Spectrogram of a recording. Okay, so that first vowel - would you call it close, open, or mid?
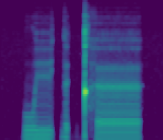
close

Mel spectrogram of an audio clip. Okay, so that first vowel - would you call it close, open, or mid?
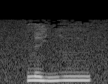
mid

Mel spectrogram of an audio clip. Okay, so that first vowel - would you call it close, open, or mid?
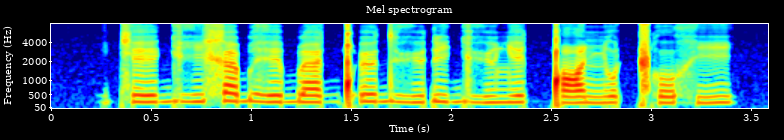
mid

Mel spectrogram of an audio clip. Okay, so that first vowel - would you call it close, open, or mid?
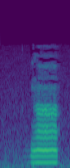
open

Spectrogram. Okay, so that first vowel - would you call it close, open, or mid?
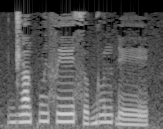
open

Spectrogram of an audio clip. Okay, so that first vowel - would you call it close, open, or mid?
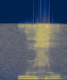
close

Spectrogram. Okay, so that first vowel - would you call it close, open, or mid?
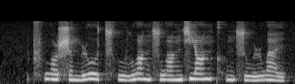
mid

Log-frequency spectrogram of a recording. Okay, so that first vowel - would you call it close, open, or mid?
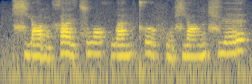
open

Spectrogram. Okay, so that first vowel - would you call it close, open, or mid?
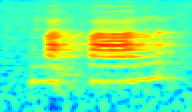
open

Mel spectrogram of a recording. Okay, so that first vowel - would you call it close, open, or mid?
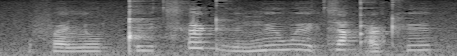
open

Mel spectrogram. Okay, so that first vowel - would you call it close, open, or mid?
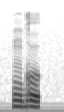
close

